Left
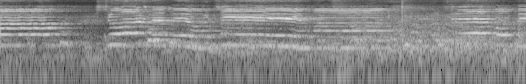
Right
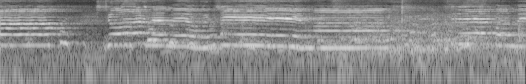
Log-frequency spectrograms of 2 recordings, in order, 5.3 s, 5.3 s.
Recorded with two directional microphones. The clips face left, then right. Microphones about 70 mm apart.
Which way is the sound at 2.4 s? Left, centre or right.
Centre.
